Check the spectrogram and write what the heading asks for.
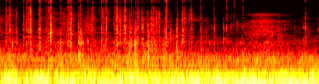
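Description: Pages of a paperback book being flipped through by hand: a rapid, uneven run of light page flicks over a low steady hum.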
